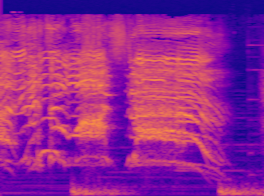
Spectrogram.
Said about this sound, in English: One day, a monster attacked the town. The monster was big and scary, and everyone screamed and said, ah!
